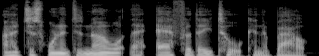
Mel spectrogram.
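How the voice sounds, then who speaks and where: A British man in his thirties talking in a casual interview, blunt and animated, swearing now and then. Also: mid-range voice, fast, no room sound, studio quality. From Britain. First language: English. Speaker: guest.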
